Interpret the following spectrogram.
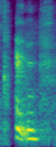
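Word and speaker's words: chitin: said me thank you I had to pronounce it right kiten you were telepathically saying say it right FL say it right kiten it's kiten most people who have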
